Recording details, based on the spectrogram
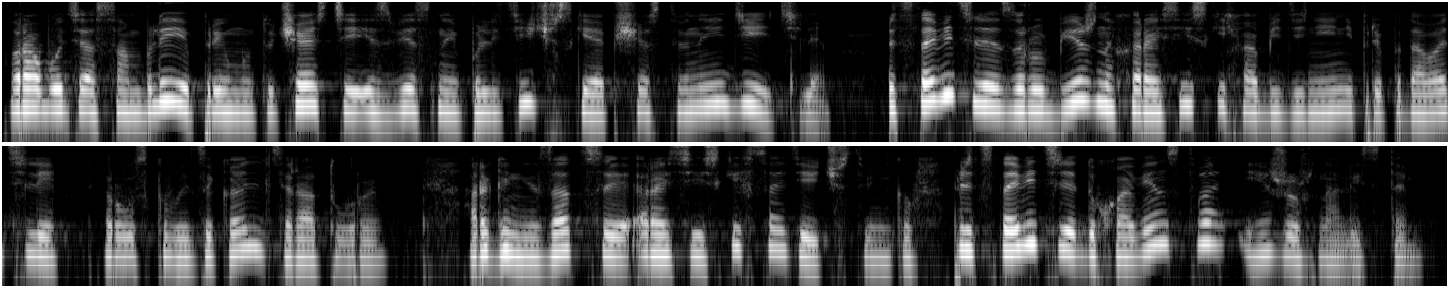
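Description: A woman reads a scripted news report in a crisp announcer's manner. Her voice sits slightly low. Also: quick pace, darkish tone. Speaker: news narrator.

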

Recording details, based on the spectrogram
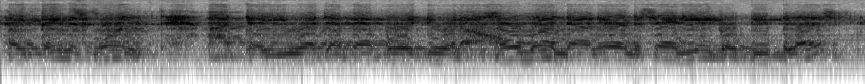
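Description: A man's voice: fairly low pitch, steady tone, unhurried, over loud music. A man chatting casually over CB radio in folksy slang, repeating his catchphrases. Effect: voice heard over CB radio. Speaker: CB radio operator. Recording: muffled, echoey CB radio transmission.

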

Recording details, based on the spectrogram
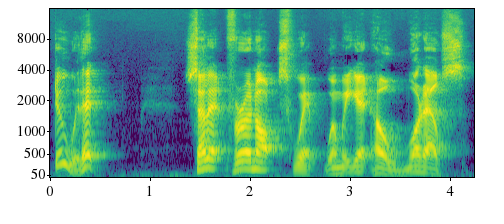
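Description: Casting: swaggering male ship's mate for a sea novel, bright forceful voice, wide swoops, boastful bluster performed by a male narrator. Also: mid-range voice, huge pitch swings, a little slow, voice pushed up, exaggerated voice. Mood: scornful. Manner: blustering, emphatic, rambling tall talk.

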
